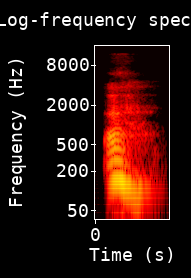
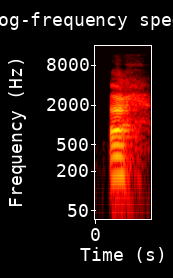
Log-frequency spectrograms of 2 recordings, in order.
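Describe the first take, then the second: First: A breathy h from low in the throat. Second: A tight h squeezed in mid-throat. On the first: The speaker calls it right. "seperti mana orang yang lelah ... Keluar daripada bawah" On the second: The speaker calls it wrong. "bukannya disempitkan dengan tengah leher"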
